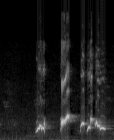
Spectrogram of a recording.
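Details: Red-whiskered bulbul song for decoying or exciting caged birds. One brief bubbly phrase: a warbled note, then a higher slurred whistle, then a quick falling triplet.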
